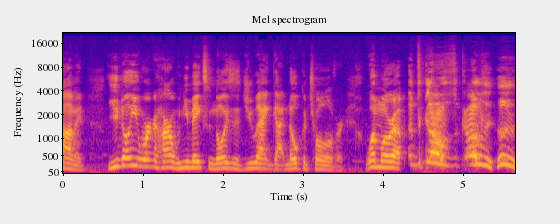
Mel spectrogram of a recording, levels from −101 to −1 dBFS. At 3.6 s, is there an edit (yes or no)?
yes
